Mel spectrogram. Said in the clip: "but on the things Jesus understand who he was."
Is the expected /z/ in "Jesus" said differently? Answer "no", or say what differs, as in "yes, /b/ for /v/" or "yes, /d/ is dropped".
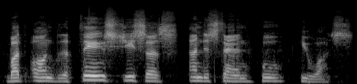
yes, /s/ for /z/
